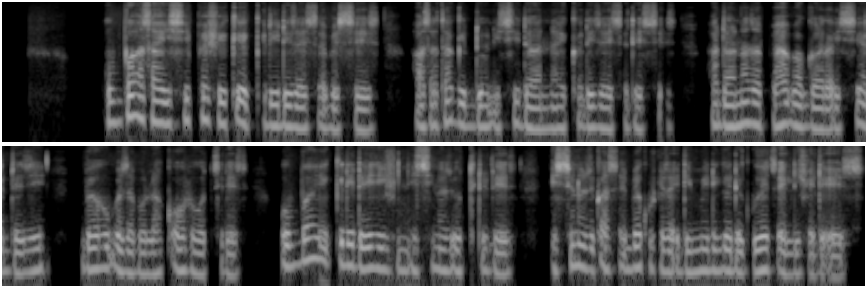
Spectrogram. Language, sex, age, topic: Gamo, male, 25-35, government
